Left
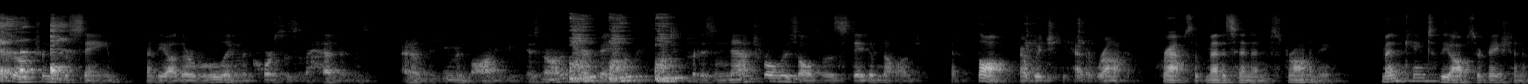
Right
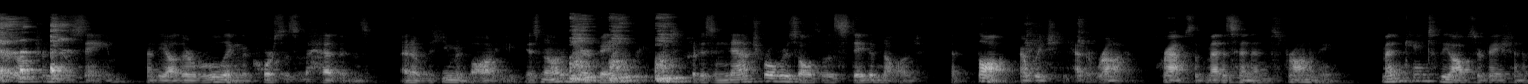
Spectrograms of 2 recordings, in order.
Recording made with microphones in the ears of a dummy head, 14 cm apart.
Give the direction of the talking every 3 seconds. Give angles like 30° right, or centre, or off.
20° left, 30° right, 10° right, 30° left, 30° left.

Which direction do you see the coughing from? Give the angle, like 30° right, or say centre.
20° left.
